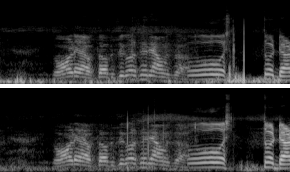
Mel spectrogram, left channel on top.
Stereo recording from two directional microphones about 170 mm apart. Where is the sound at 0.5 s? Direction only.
5° left (ahead or behind).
